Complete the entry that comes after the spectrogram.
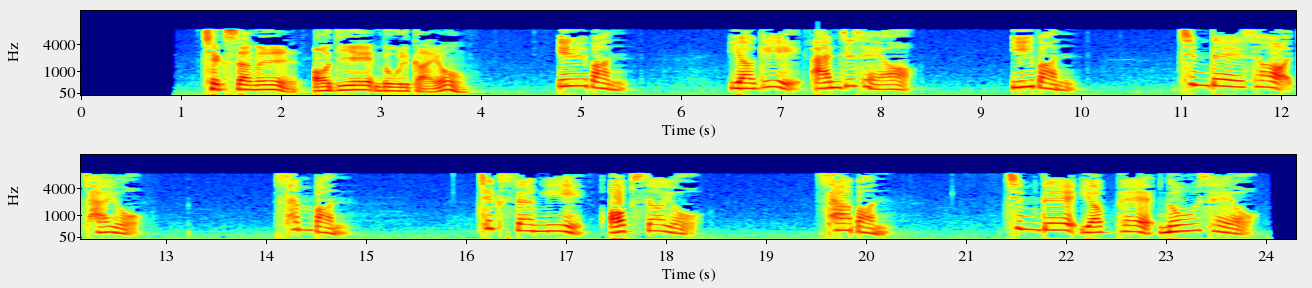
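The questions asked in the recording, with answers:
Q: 책상을 어디에 놓을까요?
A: 4: 침대 옆에 놓으세요.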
